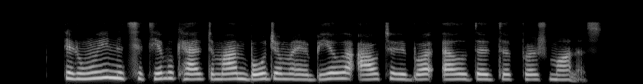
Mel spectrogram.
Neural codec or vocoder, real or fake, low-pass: codec, 24 kHz, 0.5 kbps, DualCodec; fake; 7.2 kHz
